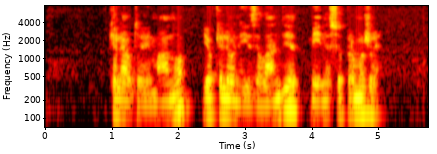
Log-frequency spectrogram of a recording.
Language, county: Lithuanian, Marijampolė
